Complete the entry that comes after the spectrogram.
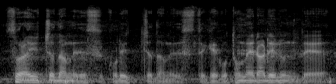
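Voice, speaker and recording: A man's voice: extremely low pitch, rapid-fire, a bit bright. A man speaking casually on a panel, rambling with many fillers. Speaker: panel guest.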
